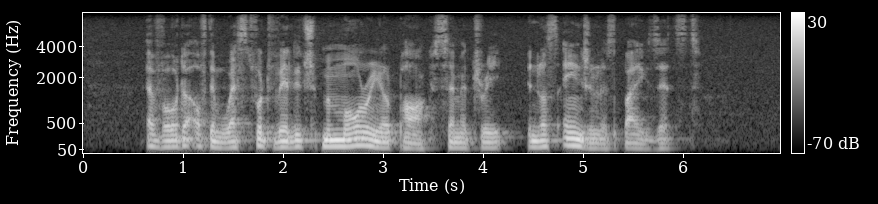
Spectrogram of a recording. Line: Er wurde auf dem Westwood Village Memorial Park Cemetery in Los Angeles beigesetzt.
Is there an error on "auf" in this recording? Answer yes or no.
no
